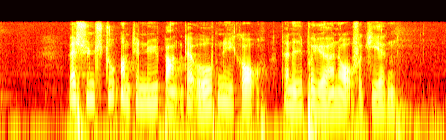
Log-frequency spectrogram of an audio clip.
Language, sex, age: Danish, female, 59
